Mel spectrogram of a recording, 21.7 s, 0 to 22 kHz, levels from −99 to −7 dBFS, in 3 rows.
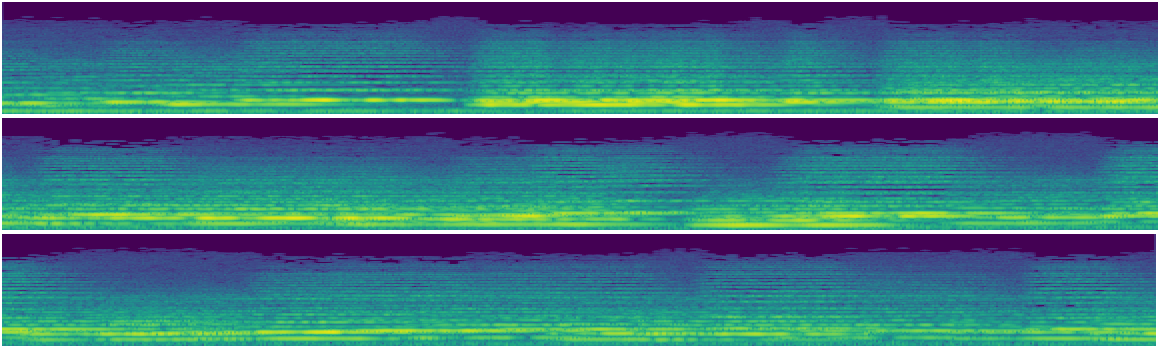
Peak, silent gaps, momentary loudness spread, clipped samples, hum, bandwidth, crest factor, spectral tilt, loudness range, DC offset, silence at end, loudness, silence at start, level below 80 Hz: -4 dBFS; none; 11 LU; under 0.1%; none; 9.4 kHz; 16 dB; -7.5 dB/octave; 7 LU; under 0.1%; 0 s; -20 LUFS; 0 s; -46 dBFS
